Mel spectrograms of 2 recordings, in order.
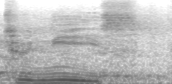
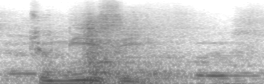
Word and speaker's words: Tunisie: you got it you see it souvenirs de tunis um actually it's tunisi french word french is hard for me to pronounce so cut me some slack souvenirs de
